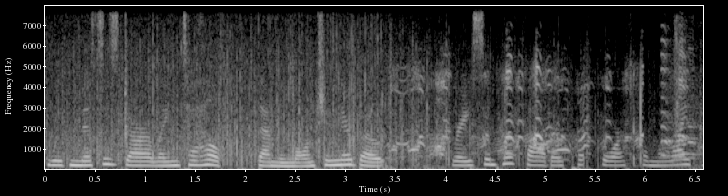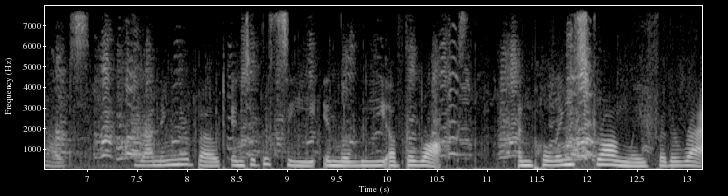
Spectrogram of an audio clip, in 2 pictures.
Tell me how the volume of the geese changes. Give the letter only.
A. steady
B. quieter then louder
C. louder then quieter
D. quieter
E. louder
B.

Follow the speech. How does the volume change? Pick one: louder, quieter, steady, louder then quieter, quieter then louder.
quieter then louder.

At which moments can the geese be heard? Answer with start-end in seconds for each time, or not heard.
3.2-12.8.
